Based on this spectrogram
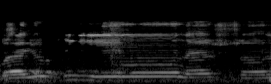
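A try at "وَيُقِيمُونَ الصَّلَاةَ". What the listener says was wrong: Ah, itu masih shin. Masih shin. Shalah. Ini harusnya shalah biasa. Karena huruf shad itu, karena ditulis pakai SH, jadi kayak shin jadinya dibaca orang.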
